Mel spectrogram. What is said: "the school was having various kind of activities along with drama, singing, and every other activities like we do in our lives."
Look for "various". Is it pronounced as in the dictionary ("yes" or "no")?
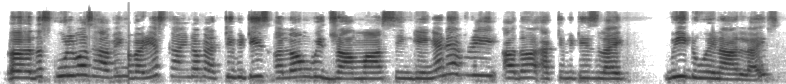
yes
